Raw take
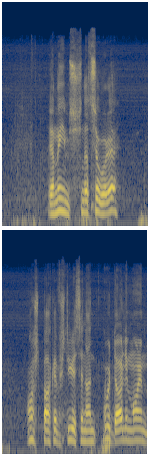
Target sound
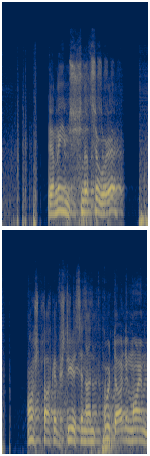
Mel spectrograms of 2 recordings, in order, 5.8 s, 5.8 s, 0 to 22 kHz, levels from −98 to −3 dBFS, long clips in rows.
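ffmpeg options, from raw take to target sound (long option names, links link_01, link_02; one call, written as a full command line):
ffmpeg -i in.wav -filter_complex "[0:a]acompressor=threshold=-25dB:ratio=8,highshelf=frequency=6200:gain=-5.5,asplit=2[link_01][link_02];[link_02]aecho=0:1:128|256|384|512:0.237|0.0925|0.0361|0.0141[link_03];[link_01][link_03]amix=inputs=2:normalize=0,agate=range=-48dB:threshold=-40dB:ratio=16:detection=peak,acompressor=mode=upward:threshold=-31dB:ratio=2.5,highshelf=frequency=2200:gain=-11.5" out.wav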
